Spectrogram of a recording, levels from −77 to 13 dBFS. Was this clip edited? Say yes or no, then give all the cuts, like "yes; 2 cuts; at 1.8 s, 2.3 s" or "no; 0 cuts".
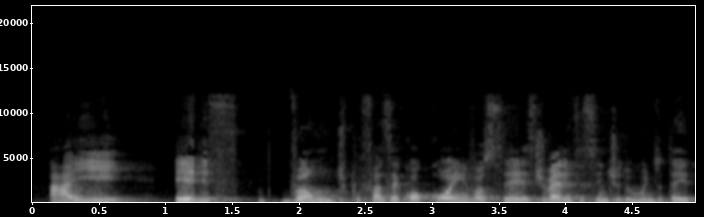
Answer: yes; 1 cut; at 3.8 s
